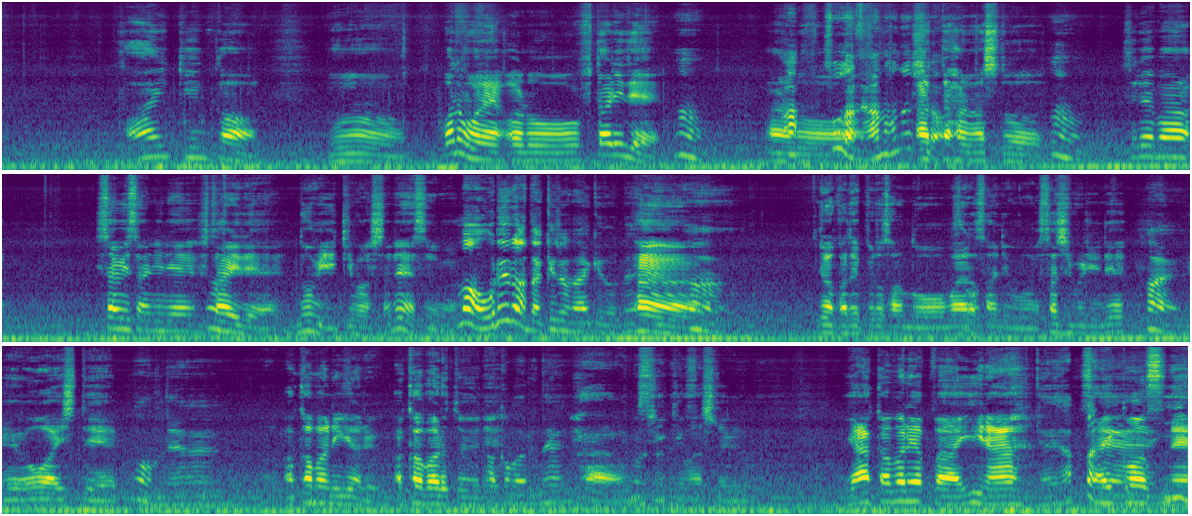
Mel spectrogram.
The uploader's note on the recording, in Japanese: 136回目は普段と違い車内での録音となります。スーパー銭湯に向かう道中の車内トークをお届けします。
